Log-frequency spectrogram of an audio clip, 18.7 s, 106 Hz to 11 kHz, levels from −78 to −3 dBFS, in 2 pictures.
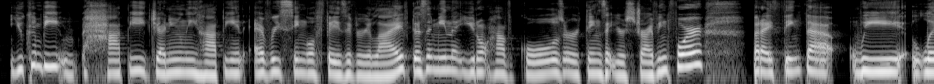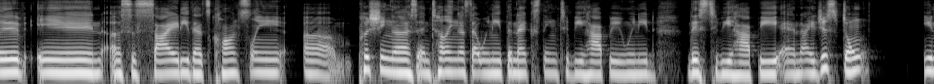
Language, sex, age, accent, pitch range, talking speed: English, female, 20-39, American, 185-210 Hz, 200 wpm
